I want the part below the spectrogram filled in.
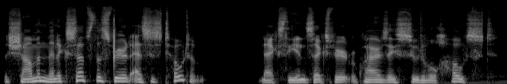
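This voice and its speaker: A man's voice: on the low side, animated, a little fast, bright, forceful tone, no echo, studio quality. A man voicing a theatrical, flamboyant male elf in a video game, speaking in a raised, playful, lecturing tone.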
